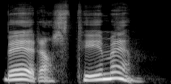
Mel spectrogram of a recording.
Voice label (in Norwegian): "bærast te mæ", Hemsedal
